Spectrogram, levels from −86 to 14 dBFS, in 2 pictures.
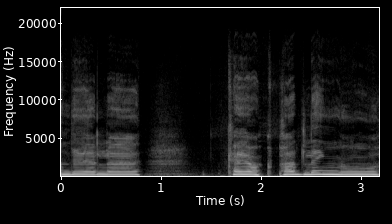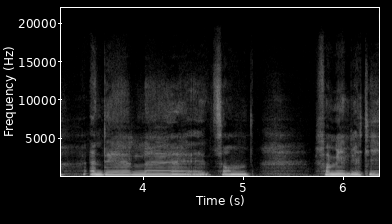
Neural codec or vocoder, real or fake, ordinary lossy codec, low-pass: codec, 44.1 kHz, 7.8 kbps, Pupu-Codec; fake; none; 19.8 kHz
